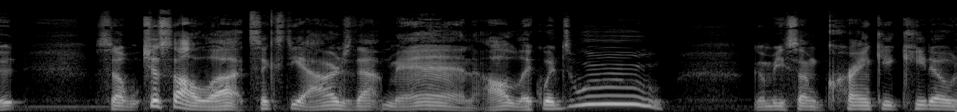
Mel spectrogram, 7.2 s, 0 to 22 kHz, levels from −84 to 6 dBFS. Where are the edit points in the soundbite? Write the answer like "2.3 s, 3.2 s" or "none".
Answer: 1.1 s, 1.9 s, 2.9 s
